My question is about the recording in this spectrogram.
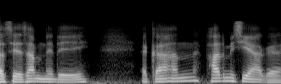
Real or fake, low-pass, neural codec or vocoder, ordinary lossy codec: fake; none; codec, 16 kHz, about 1 kbps, DyCAST, with the encoder's durations; none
